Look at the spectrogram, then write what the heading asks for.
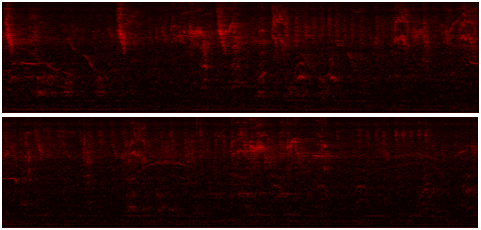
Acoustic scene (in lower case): park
